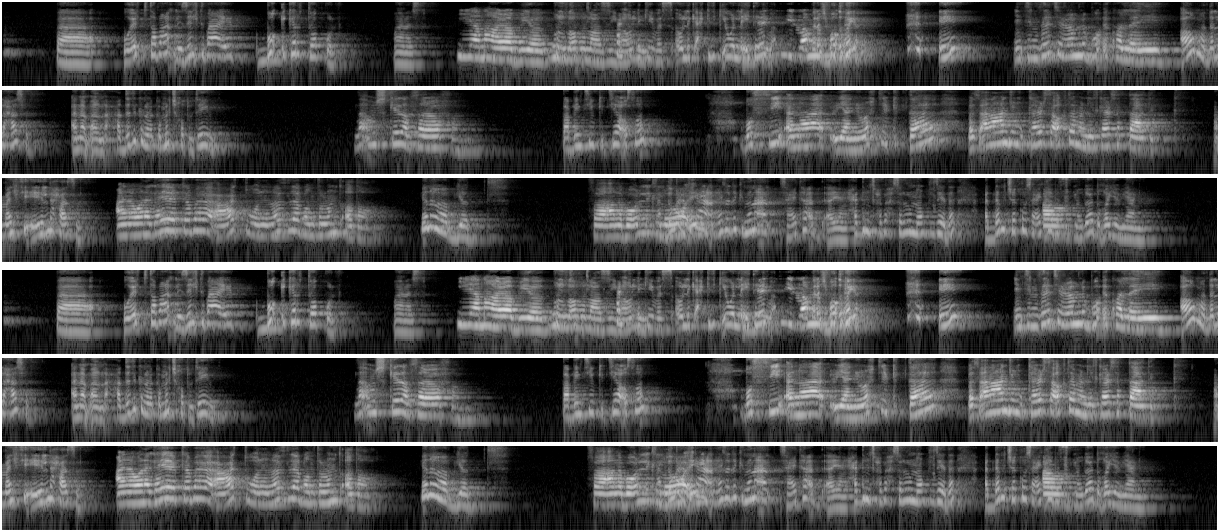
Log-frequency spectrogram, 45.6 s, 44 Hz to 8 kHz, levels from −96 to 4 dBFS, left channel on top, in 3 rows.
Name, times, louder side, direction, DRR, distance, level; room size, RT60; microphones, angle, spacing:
voice 1, 0.7-1.2 1.5-4.2 4.9-5.2 6.8-9.7 10.1-10.8 11.3-12.0 14.7-15.6 16.1-17.9 22.2-23.3 30.3-31.4 35.6-36.7 38.6-44.7, right 2 dB, 20° right, 8 dB, 0.8 m, -32 dB
voice 2, 5.7-6.8 7.1-7.3 7.7-8.1 9.2-10.6 12.6-14.6 19.6-21.1 24.1-29.6 31.8-35.0 37.8-39.2 43.4-43.7, right 4 dB, 90° right, 4 dB, 1.5 m, -26 dB
21.0 x 17.5 x 9.2 m, 0.84 s
head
